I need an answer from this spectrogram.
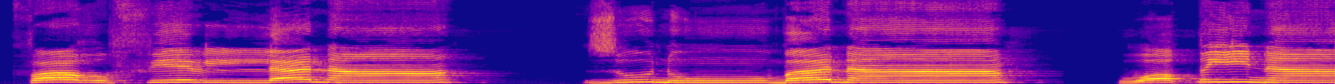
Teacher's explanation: یہاں بھی الف مدہ ہو رہا ہے، خال الف سے پہلے زبر ہے، تو ہم یہاں 2 یا 3 حرکت کے برابر کھینچیں گے۔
